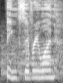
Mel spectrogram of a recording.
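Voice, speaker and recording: A woman's voice: sits high, heavily acted. A woman voicing an earnest, modest young girl forest ranger trainee, polite and slightly hesitant, in a video game. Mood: relieved. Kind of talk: animated video game voice acting.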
